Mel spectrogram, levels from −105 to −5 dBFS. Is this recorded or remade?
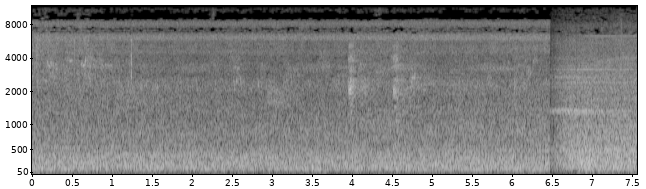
recorded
